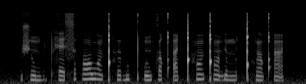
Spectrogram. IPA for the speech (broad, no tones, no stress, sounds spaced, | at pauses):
ʃ ũ b ɵ pʰ ɛ s | ɔ w ɔ̃ ǃʰ ɵ ɠ u pʼ ũ k u qʼ ɛ ǃʰ ɔ̃ ǃ ɔ̃ ɗ ɵ m ɵ ǃʰ ũ qʼ ɛ̃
